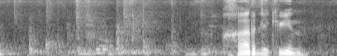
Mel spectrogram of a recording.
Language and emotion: Russian, neutral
